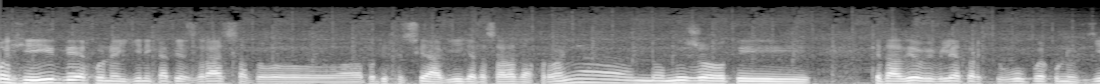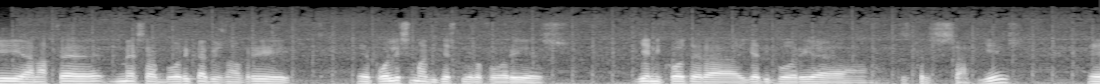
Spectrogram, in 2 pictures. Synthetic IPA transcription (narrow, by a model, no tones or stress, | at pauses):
o̞çiiðie̞xuneʝinikɐpçe̞zðɾɐsi̥sɐpopo̞t̪ixɾisiɐvʝiʝɐt̪ɐsɐɾɐnd̪ɐxɾo̞ɲɐno̞mizo̞ot̪i | ce̞t̪ɐðio̞vivliɐt̪uɐɾçiɣupue̞xunvʝiɐnɐfeme̞sɐbo̞ɾikɐpço̞znɐvɾi | po̞lisimɐnd̪ice̞spliɾo̞fo̞ɾie̞s | ʝe̞niko̞t̪e̞ɾɐʝɐt̪ibo̞ɾiɐ | t̪isxɾisi̥sɐvʝis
